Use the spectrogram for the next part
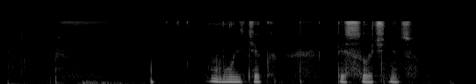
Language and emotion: Russian, neutral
